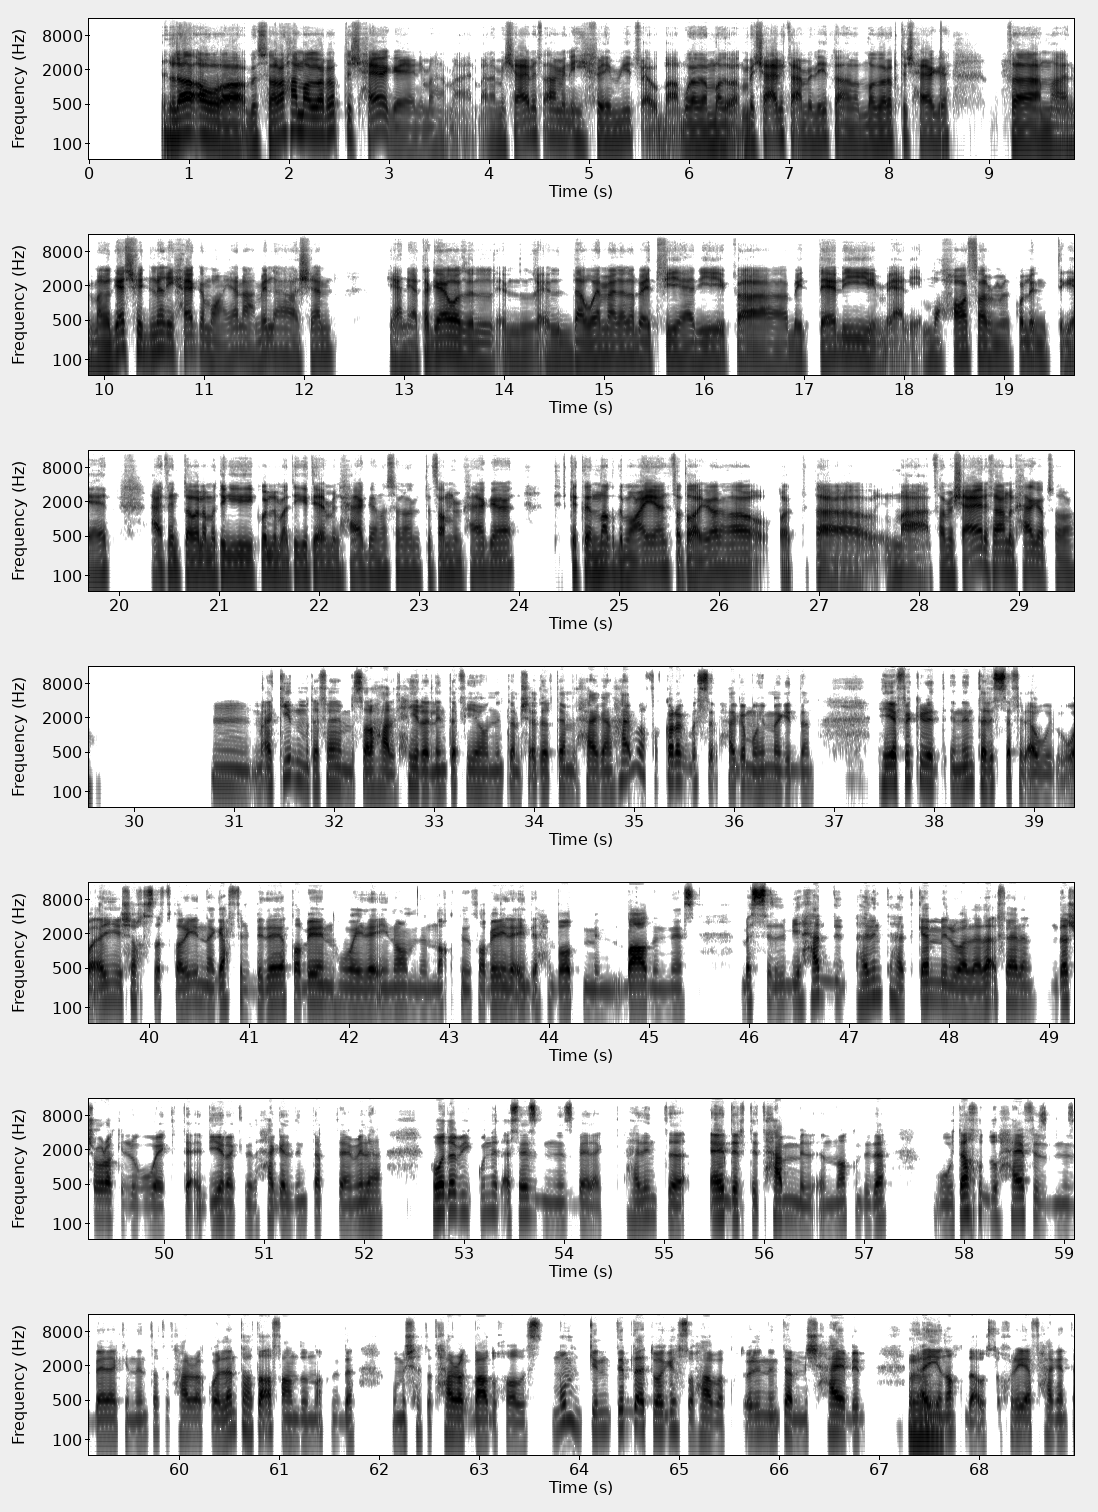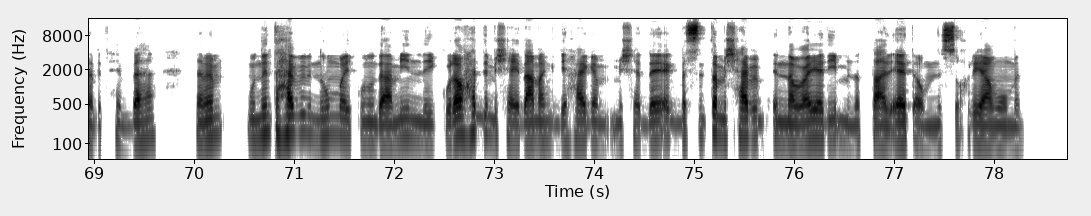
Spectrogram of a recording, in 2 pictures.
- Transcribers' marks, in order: laughing while speaking: "أعمل إيه"; unintelligible speech; unintelligible speech; tapping
- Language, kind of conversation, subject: Arabic, advice, إزاي الرفض أو النقد اللي بيتكرر خلاّك تبطل تنشر أو تعرض حاجتك؟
